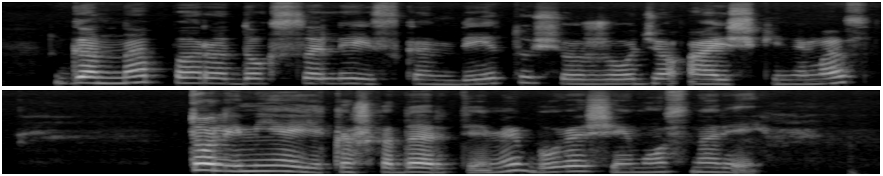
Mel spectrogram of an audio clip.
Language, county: Lithuanian, Kaunas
